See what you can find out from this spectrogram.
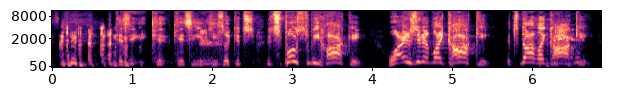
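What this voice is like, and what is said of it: Angry dad voice. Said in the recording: “That's a great angry dad voice.”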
